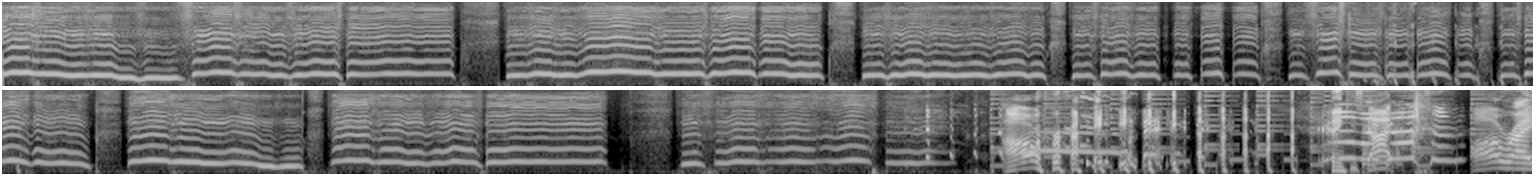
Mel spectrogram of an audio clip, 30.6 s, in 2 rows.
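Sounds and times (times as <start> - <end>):
person humming a tune: 0.0 - 21.4, 22.1 - 30.1
laughter: 13.3 - 15.7, 24.3 - 29.9
speech: 25.8 - 27.1, 28.6 - 29.6, 30.4 - 30.6.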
